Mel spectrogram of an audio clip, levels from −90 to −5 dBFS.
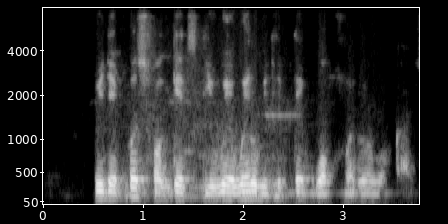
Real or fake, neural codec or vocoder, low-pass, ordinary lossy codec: real; none; 7.2 kHz; Opus, 16 kbps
